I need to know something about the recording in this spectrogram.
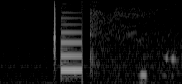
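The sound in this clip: A single telephone keypad tone sounds as zero is pressed in an automated phone menu: a short, steady, dual-pitched beep after a faint click, followed by a few soft, quiet blips.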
